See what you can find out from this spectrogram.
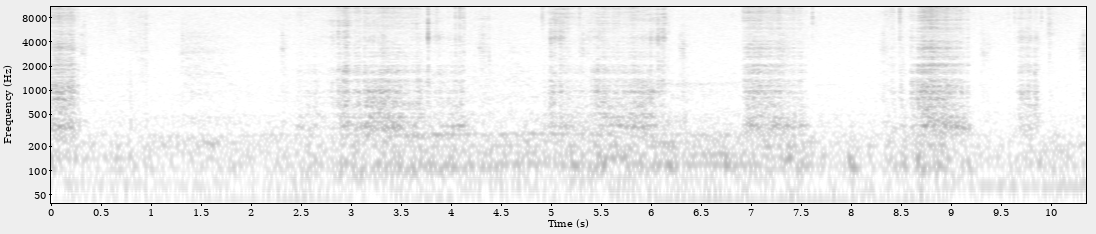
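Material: Cardstock.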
